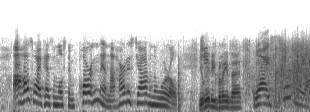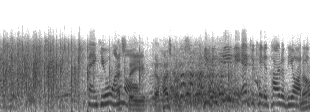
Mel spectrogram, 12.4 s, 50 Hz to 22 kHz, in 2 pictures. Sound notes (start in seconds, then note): 6.7 applause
